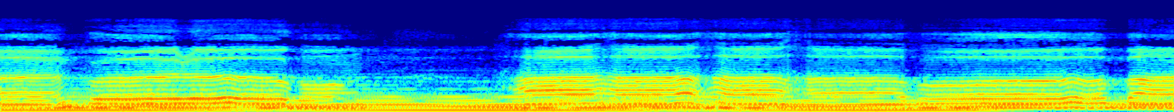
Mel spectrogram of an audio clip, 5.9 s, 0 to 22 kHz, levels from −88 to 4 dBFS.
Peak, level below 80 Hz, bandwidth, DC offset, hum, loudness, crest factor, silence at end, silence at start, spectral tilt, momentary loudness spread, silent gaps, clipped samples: -4 dBFS; -30 dBFS; 8.8 kHz; under 0.1%; none; -18 LUFS; 12 dB; 0 s; 0 s; -8 dB/octave; 5 LU; none; under 0.1%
